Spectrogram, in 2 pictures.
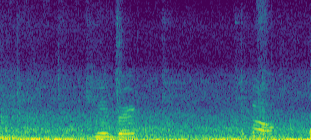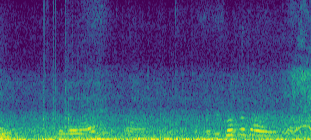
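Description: A young woman speaks briefly, close by.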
